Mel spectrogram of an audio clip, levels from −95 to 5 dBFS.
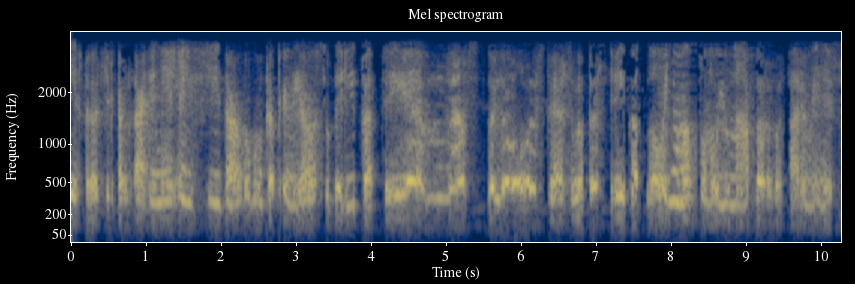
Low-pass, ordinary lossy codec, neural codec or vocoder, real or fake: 3.6 kHz; AAC, 16 kbps; autoencoder, 22.05 kHz, a latent of 192 numbers a frame, VITS, trained on one speaker; fake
